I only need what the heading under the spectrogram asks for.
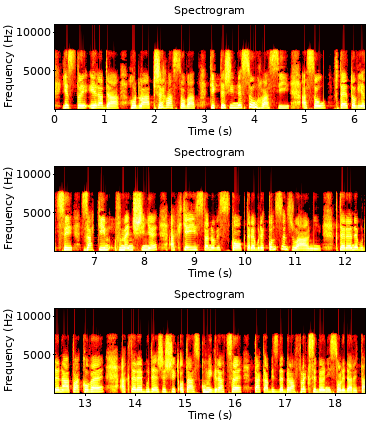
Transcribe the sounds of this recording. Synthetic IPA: jɛst̪lɪʔɪɾadaɦo̞dlaːpr̝̥ɛɦlaso̞vat̪ːɪk̚t̪ɛr̝iːnɛso̞wɦlasiːʔaso̞w | ft̪ɛːt̪o̞vjɛt͡sɪzaciːmvmɛnʃɪɲɛʔaxcɛjiːst̪ano̞vɪsko̞kt̪ɛɾɛːbudɛko̞nt͡sɛnzuaːlɲiːkt̪ɛɾɛːnɛbudɛnaːt̪lako̞vɛːʔakt̪ɛɾɛːbudɛrɛʃɪt̪ʔo̞t̪aːskumɪɡɾat͡sɛt̪akʔabɪzd̪ɛbɪlaflɛksɪbɪlɲiːso̞lɪdaɾɪt̪a

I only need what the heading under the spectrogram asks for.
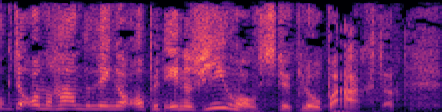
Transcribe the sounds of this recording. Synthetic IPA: kdəʔɔndəɹɦɑndəlɪŋənʔɔpɦətenɛɹʒiɦowftstɵklowpə̰nʔɑ̰χtə̰ɹ

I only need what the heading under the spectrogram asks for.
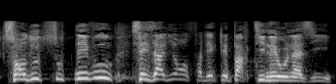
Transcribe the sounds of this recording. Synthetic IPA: sɑ̃d̪ut̪sut̪nevusezaljɑ̃savɛklepaʁt̪ineonazi

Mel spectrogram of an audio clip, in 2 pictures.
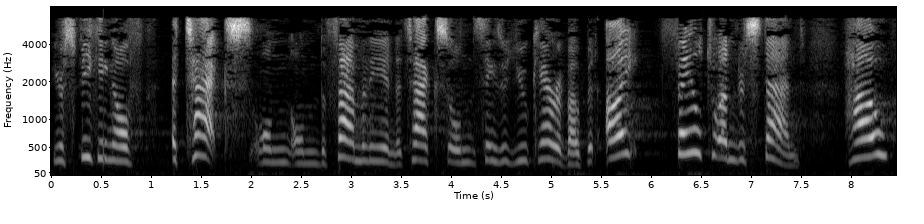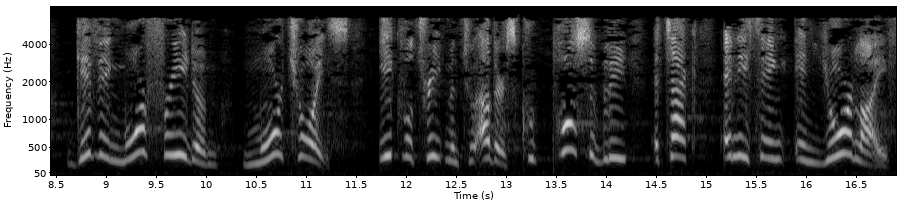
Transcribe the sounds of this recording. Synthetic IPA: jə˞spikɪ̃ŋʌv | ɨtʰæksn̩n̩ðəfæ̃ml̩ˠiɨ̃nɨtʰæksn̩ðθɪ̃ŋzðɨt͡ʃɨkʰɛɹɨbaʊt̚b̥ʌɾaɪ | feɪlˠd̚tʰəʌ̃ndə˞stæ̃nd̥ | haʊɡɪvɪ̃ŋmɔɹfɹiɾə̃mː | ɔɹt͡ʃʰɔɪs | ikʰwəlˠtʰɹ̥it̚mɨ̃ntʰəʌðə˞z̥kʰəd̚pʰɑsəbli | ʔɨtʰæk | ʔɛniθɪ̃ŋɪ̃njə˞laɪf

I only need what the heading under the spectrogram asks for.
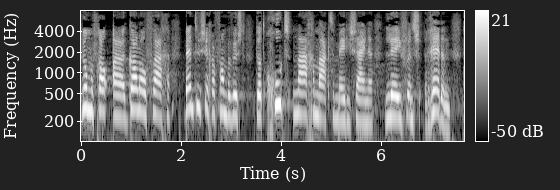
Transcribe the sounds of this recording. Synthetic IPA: kʋɪlˠməvrɑwɡɑlowv̥raːχən | bɛntyzɪχɛɹv̥ɑnbəʋɵst | d̥ɑtχutnaːχəmaːktəmejdisɛjnəlejvənsrɛdən

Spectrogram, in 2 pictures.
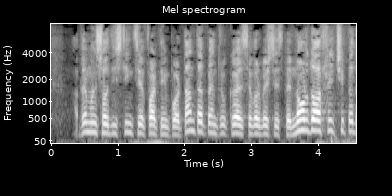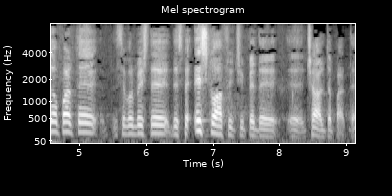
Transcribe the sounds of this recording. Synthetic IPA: a̰ve̞mɨnsəo̞d̪ist̪iŋk̚t̪sije̞foart̪e̞impo̞rt̪ant̪əpe̞nt̪ɾukəse̞vo̞rbe̞ʃt̪e̞d̪espɾe̞no̞rd̪uafɾit͡ʃipe̞d̪eo̞part̪e̞se̞vo̞rbe̞ʃt̪e̞d̪e̞spɾe̞ʔest̪uafɾit͡ʃiped̪et͡ʃaalt̪əpa̰rt̪e̞̰

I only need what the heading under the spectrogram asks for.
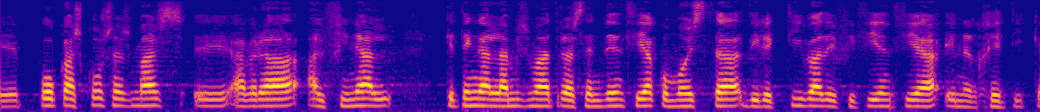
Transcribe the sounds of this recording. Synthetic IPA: pokasko̞sazmasa̰βɾaːlfinal | ke̞t̪eŋɡanlamizmat̪ɾasθe̞nd̪e̞n̟θjako̞moest̪aðiɾe̞k̚t̪iβ̞aðefiθje̞nθjaʔeneɾxet̪ika

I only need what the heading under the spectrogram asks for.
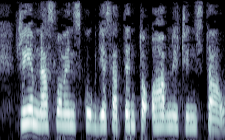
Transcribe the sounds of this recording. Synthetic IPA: ʒijɛmnaslɔʋɛnskuɡɟɛsat̪ɛnt̪ɔʔɔɦaʊnit͡ʃinst̪al

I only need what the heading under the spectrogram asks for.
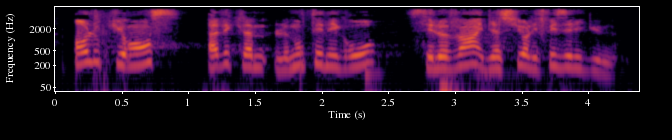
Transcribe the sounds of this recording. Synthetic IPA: ɑ̃lɔkʲyʁɑ̃s | avɛklaləmɔ̃t̪eneɡʁo | sɛləvɛ̃ebjɛ̃syʁlefχizeleɡʲym

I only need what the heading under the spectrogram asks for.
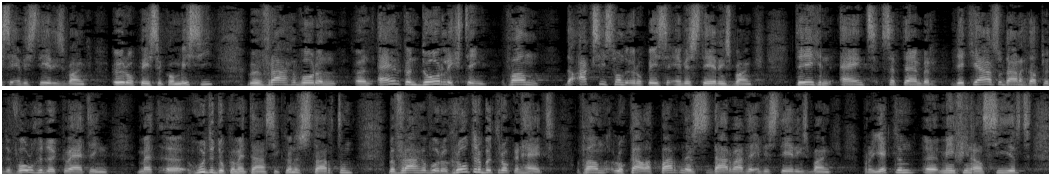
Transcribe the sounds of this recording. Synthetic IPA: səɪnvɛsteːɾɪŋzbɑŋkøːɾopeːsəkɔmɪsiʋəvraːɣənvoːɾənnɛjɣənləkəndoːrlɪxtɪŋvɑn | dəʔɑksisfɑndəøːɾopeːsəɪnvɛsteːɾɪŋzbɑŋkteːɣənɛjntsɛp̚tɛmbərdɪtjaːrzodaːnəɣdɑtʋədəvɔlˠɣəndəkʋɛjtɪŋmɛtɣudədokymɛntaːsikɵnənstɑrtənʋəvraːɣənvoːɾənɣroːtəɾəbətrɔkənɦɛjt | vɑnlokaːləpɑrtnərsdaːrʋaːrdəɪnvɛsteːɾɪŋzbɑŋk | projɛk̚tənmeːfinɑnsiːrt

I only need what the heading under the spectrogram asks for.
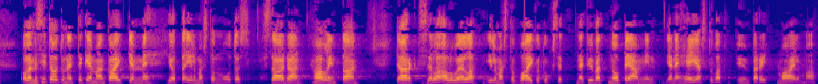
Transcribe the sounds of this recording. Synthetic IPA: ʔo̰le̞mːe̞sit̪o̞wt̪une̞ːt̪t̪ːe̞ke̞mæːŋkɑjkːe̞mːe̞jot̪ːɑilmɑst̪o̞mːuːt̪o̞s | sɑːdɑːnɦɑlːint̪ˑɑːn | jɑɑrkt̪ise̞lːæɑlue̞ːlːɑilmɑst̪o̞ʋːɑjkut̪ukse̞t̪nækyʋæt̪no̞pe̞ɑmːinjɑne̞ɦe̞jɑst̪uʋɑt̪ | ympæɾimɑːilmɑ̰ː

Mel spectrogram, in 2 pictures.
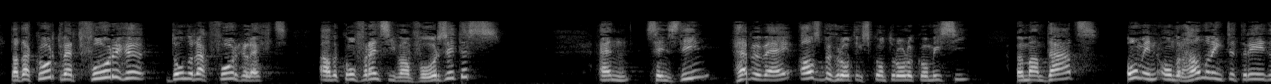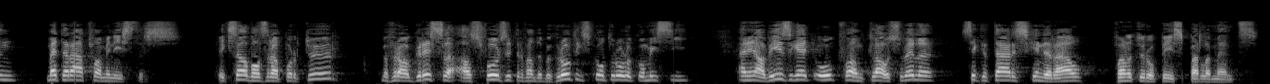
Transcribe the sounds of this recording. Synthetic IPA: d̥ɑtɑkoːrtʋɛrtfoːɾəɣə | dɔndərdɑxfoːrɣəlɛxt | aːndəkɔnfəɾɛnsivɑnvoːrzɪtərs | ɛn | sɪnzdin | ɦɛbənʋɛjɑlˠzbəɣɾoːtɪŋskɔntroːləkɔmɪsi | ənmɑndaːt | ɔmɪnɔndərɦɑndəlɪŋtətreːdən | mɛd̚dəɾaːtfɑnmɪnɪstərs | ɪksɛlˠfɑlˠs̬rɑpɔrtøːr | məvɾɑwɡrɪsləʔɑlˠsfoːrzɪtərvɑndəbəɣroːtɪŋskɔntroːləkɔmɪsi | ɛnɪnafʋeːzəxɦɛjtoːkfɑnklɑwsʋɪlə | sekrətaːɾɪsxenəɾaːlˠ | v̥ɑnɦətøːɾopeːspɑrləmɛnt

